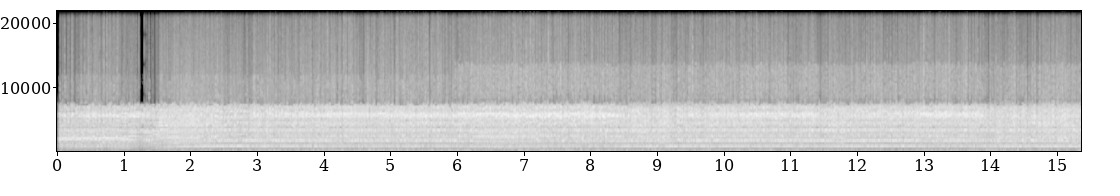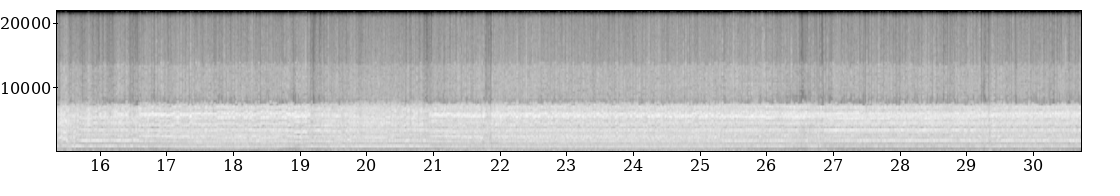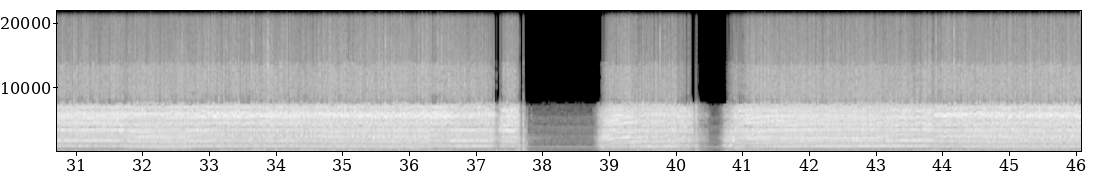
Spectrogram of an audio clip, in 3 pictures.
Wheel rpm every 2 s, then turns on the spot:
160, 210, 230, 220, 220, 230, 230, 220, 220, 210, 210, 210, 210, 230, 230, 230, 220, 220, 210, 80, 120, 210, 220.
none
